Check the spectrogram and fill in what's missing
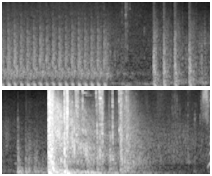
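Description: Gunfire in Call of Duty Modern Warfare II: a burst of loud sharp shots, then a heavy blast near the middle with a long rolling decay, then scattered knocks and thumps. No one talks.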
